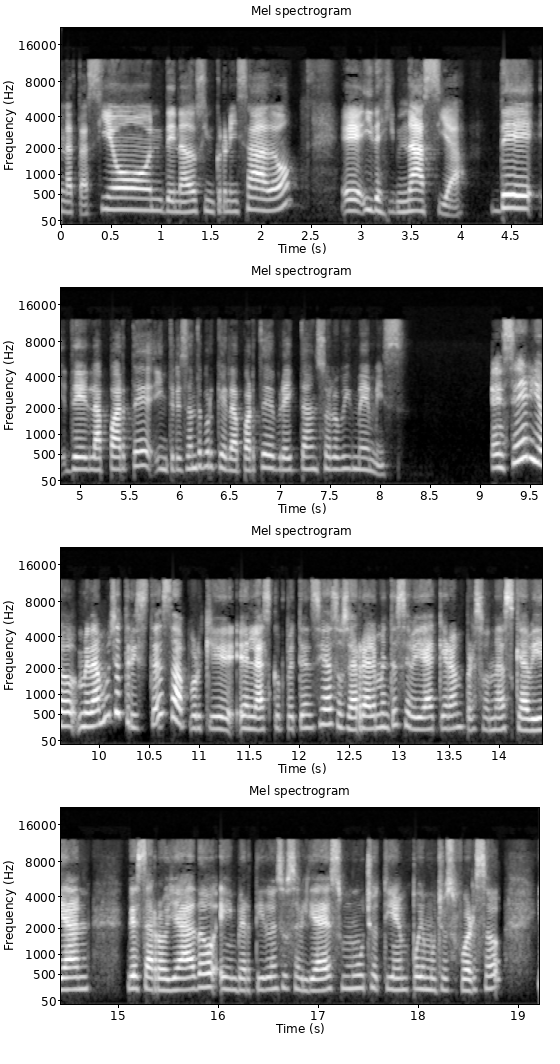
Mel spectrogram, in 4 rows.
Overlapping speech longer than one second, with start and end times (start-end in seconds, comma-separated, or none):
none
